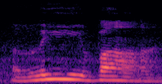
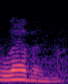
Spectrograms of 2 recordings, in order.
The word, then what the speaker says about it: Levon: Now, the question everybody wanted to know, how do you pronounce Leon? And there it is, Leon. It's not Levan.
